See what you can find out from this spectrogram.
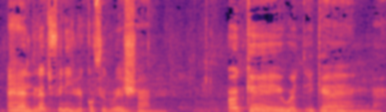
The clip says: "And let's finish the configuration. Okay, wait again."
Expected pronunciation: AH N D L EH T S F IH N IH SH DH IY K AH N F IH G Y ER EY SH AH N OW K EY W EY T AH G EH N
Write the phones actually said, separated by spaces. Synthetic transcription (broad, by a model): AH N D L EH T F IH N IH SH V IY K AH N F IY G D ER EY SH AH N OW K EY W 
